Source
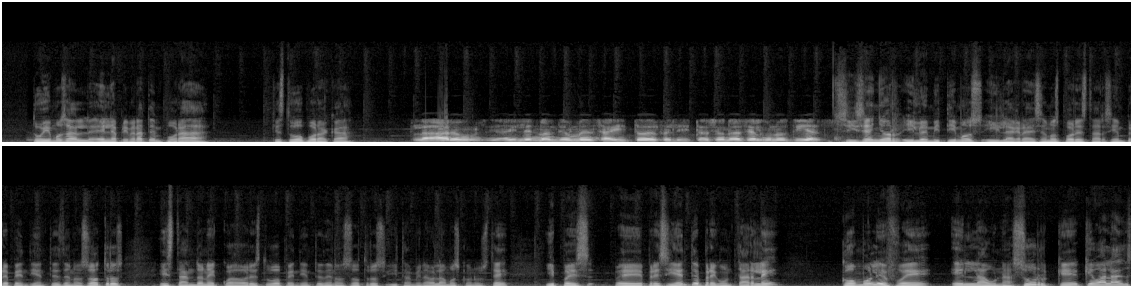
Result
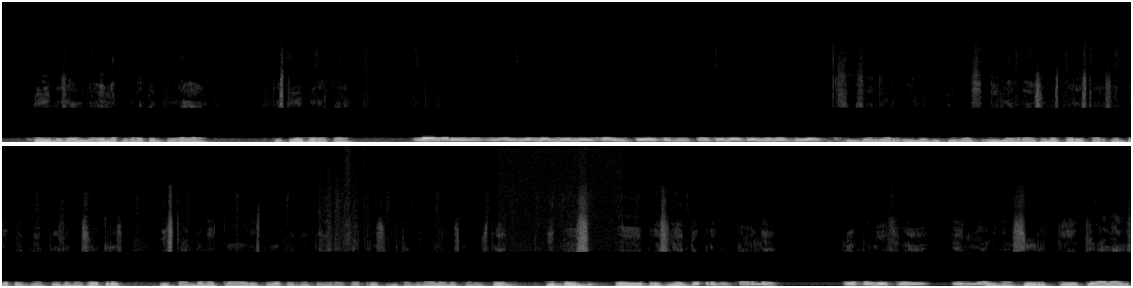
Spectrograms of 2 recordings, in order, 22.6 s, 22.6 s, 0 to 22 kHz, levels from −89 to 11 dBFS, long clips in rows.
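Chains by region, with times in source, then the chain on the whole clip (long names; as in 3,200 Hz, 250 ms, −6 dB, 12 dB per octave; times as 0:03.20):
0:04.38–0:09.90: downward compressor 2 to 1, threshold −26 dBFS + flat-topped bell 6,600 Hz −8 dB 1.1 octaves
0:14.46–0:14.98: running median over 15 samples + bass and treble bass −10 dB, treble +11 dB + notch filter 440 Hz
0:16.26–0:17.51: mains-hum notches 50/100/150/200/250/300/350 Hz + leveller curve on the samples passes 1 + bit-depth reduction 10 bits, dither triangular
0:18.22–0:21.14: Butterworth high-pass 280 Hz 48 dB per octave + high-shelf EQ 7,000 Hz −7 dB
whole clip: high-shelf EQ 3,800 Hz −7 dB; brick-wall band-stop 670–5,500 Hz; parametric band 350 Hz +7 dB 2.5 octaves; level −5 dB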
